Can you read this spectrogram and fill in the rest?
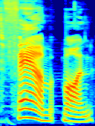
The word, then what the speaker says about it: Fam Mon: It's Fam Mon, but it's a little heavier on the tongue. So I think you pronounce the M pretty heavily, which is nice.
